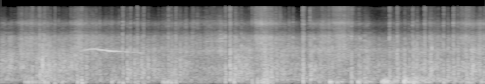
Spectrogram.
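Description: Fireworks and firecrackers going off all around in rapid, irregular bangs and crackles, with a short whistle about a second in.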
